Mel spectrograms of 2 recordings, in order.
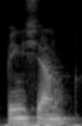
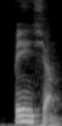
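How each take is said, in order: First: Every syllable keeps its full tone. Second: One syllable is said without its tone. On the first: This is how people in Taiwan say it. "in Taiwan, they would say all the tones in that word" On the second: This is how people in China say it. "in China, they would leave that out"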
